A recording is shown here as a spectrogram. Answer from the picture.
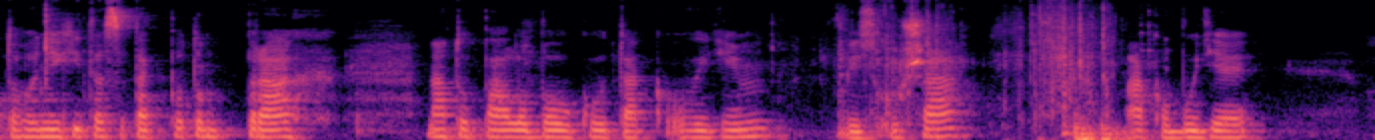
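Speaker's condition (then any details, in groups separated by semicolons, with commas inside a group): No condition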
